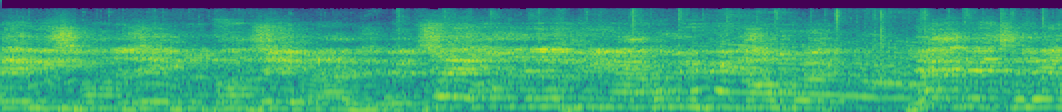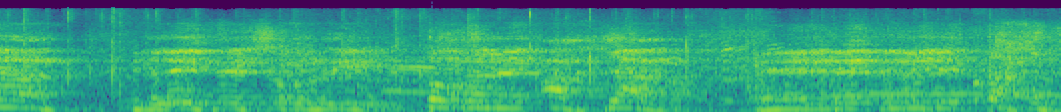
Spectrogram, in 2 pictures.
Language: Dutch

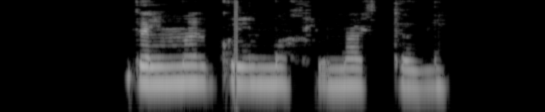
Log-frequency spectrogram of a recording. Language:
Pashto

